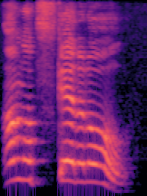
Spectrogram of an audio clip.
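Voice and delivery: high, loud defiant insisting; insistent. Acted. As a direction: insist you're not afraid. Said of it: "Snaptrap insisted".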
